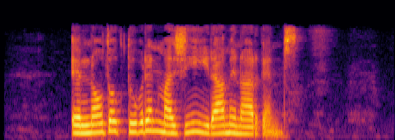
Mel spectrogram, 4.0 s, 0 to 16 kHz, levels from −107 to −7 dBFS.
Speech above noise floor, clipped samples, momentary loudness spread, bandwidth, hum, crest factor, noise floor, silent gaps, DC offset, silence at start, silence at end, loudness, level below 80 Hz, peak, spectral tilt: 49 dB; under 0.1%; 9 LU; 8 kHz; none; 16 dB; -67 dBFS; none; under 0.1%; 0.7 s; 1 s; -19 LUFS; -60 dBFS; -4 dBFS; -5 dB/octave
